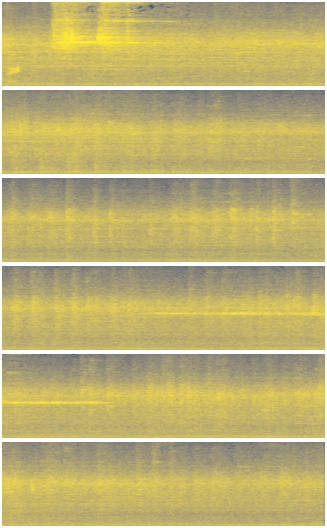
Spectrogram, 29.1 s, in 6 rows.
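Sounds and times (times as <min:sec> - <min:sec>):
steel wheels rumbling on rail: 0:00.0 - 0:29.0
high wheel squeal: 0:00.8 - 0:02.7, 0:16.7 - 0:21.0
wheels clacking over rail joints: 0:03.8 - 0:19.6.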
